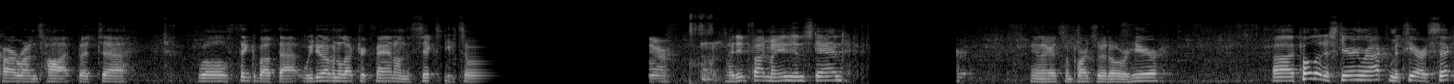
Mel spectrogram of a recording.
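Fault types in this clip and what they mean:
Repeated packet loss (robotic sound): Many short holes in the stream close together, each patched by stretching the sound just before it. From 4.25 to 4.60 s there are five gaps, the longest 24 ms, and about 30% of that stretch is patched. From 8.27 to 8.68 s there are four, the longest 21 ms, about 17% patched. Unlike a dropout, these gaps are brief, so the sound keeps going but breaks up.
Long network dropout: A single long stretch where nothing new is heard. The last sound is carried on briefly and then gives way to silence, and the audio resumes later with that part gone. From 4.69 to 6.51 s, roughly 1.8 s is lost and about 1.44 s of it is silent. From 8.68 to 9.58 s, about 0.9 s is lost with 0.8 s silent. The likely cause is a network outage, and it differs from packet loss in being one sustained gap.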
